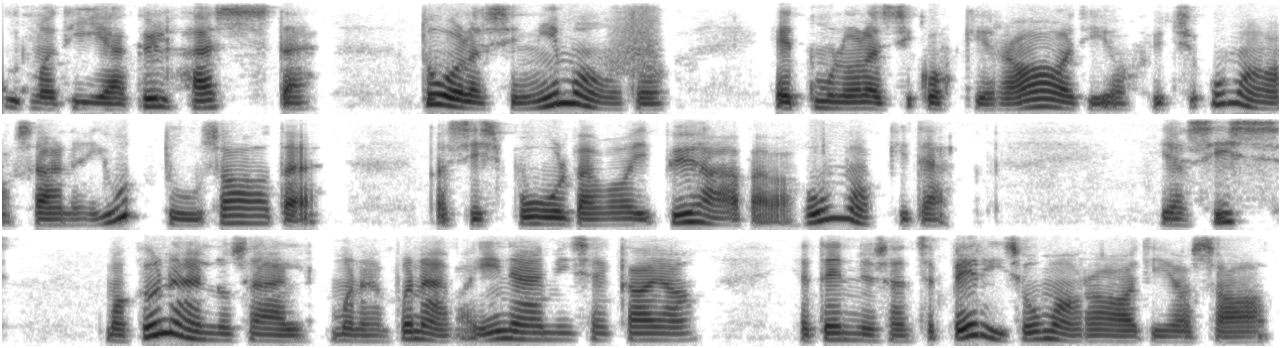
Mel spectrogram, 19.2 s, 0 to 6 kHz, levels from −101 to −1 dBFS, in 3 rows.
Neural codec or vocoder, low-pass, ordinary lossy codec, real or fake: none; 5.4 kHz; Opus, 24 kbps; real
